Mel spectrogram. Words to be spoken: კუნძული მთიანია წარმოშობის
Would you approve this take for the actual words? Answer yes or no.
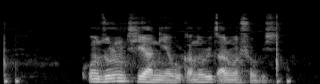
no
